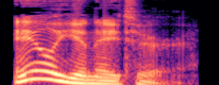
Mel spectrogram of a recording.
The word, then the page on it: alienator: British English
